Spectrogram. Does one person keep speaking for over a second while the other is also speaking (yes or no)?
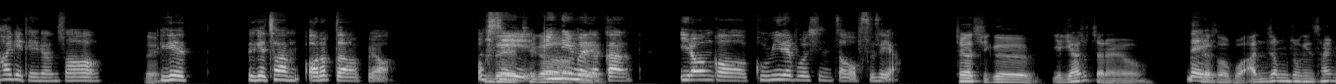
yes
